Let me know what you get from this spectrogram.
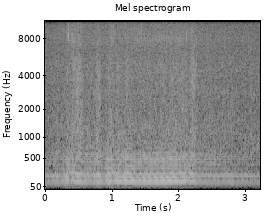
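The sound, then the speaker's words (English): A hummingbird's wings, flapping 40 times a second, hum in flight, a steady, low buzzing drone with layered harmonic overtones that wavers slightly in pitch and swells briefly, continuing for about three seconds with no voices. “The rapidly shifting air pressure produces a harmonic set of sounds from low to high, creating that iconic musical hum.”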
